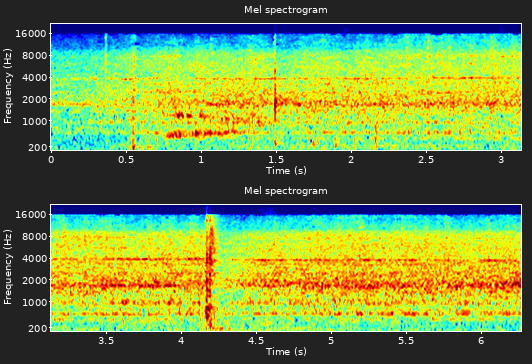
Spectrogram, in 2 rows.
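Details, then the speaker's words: Carbureted (Weber) inline-six warmed to operating temperature after a drive: quiet, even idle around 800 rpm with steady oil pressure, no knocks or misses, a few outside clicks; healthy. "show you the vitals again oil pressure nice and steady idling away right at about 800 or"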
